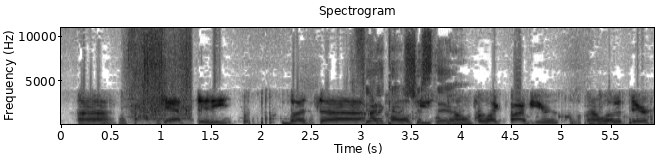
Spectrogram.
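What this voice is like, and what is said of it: Thick Louisiana accent. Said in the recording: “I am from Louisiana. Can you tell? Do I have like a sick accent? ... You got kind of a sick accent. Thick.”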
